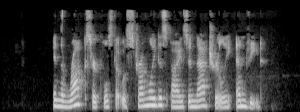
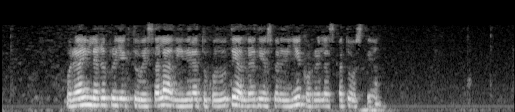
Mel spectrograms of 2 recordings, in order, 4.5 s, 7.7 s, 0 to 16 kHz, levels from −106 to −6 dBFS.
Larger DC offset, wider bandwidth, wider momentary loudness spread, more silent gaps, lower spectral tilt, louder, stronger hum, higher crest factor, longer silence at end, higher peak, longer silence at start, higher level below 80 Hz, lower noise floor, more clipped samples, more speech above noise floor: neither; first, 11.5 kHz vs 7 kHz; second, 6 LU vs 11 LU; neither; second, -4 dB/octave vs -6.5 dB/octave; second, -27 LUFS vs -23 LUFS; neither; about the same, 18 dB vs 18 dB; second, 0.55 s vs 1.95 s; second, -10 dBFS vs -6 dBFS; second, 0.8 s vs 1 s; second, -74 dBFS vs -46 dBFS; first, -85 dBFS vs -65 dBFS; neither; first, 58 dB vs 42 dB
